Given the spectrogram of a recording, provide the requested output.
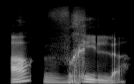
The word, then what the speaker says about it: avril: avril. Avril. Attention ici à VR toujours VR.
